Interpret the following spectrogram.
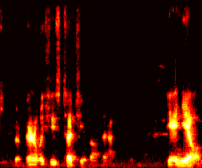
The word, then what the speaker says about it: Danielle: And we had the bombshell, Haley Danielle. Don't mispronounce her name, by the way. Apparently she's touchy about that. Danielle, not Daniel.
